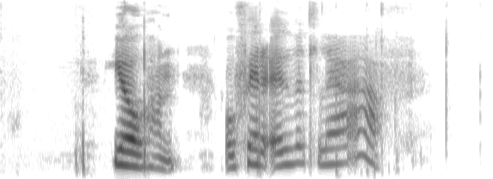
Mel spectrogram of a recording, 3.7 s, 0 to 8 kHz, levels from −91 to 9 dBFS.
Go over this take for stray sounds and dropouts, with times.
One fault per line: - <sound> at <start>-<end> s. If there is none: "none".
none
